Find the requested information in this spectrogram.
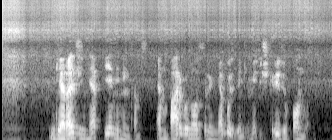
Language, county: Lithuanian, Vilnius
